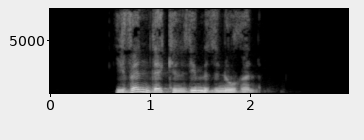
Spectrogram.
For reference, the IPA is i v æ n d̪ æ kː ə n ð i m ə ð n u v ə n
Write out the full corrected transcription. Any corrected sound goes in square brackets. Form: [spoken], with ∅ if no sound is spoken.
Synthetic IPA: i v æ n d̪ æ kː ə n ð i m ə ð n u v ə n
